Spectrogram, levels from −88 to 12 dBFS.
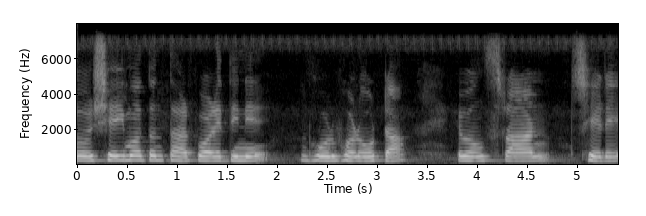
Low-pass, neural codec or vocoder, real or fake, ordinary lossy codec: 7.2 kHz; none; real; Opus, 64 kbps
